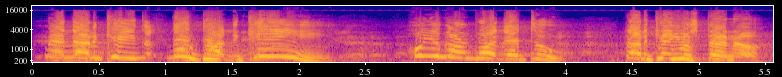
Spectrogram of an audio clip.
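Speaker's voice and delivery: lightly hammed-up adoring church lady; swooning over Doctor King. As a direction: sigh his name like a starstruck fan. Riffing on Doctor King's voice.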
